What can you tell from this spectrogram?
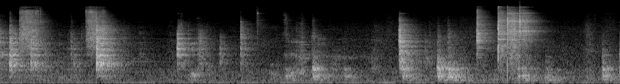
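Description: Metal-on-metal clanks and knocks from wrenches and the Warn 9.5XP winch against its steel winch bumper as the winch is unbolted and worked loose. About half a dozen irregular strikes, a second or so apart.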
